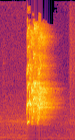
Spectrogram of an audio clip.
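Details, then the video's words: Lovebirds talking to each other indoors near a main street, recorded on a camera's built-in mic: a single loud, grating, high squawk of about half a second, then low background hiss. "Love Bird Sounds"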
